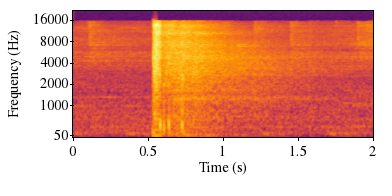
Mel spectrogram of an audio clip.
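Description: A heavily loaded barbell with rubber bumper plates set down hard on the gym floor at the end of a deadlift: one heavy thud about half a second in, with a brief ring dying away.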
